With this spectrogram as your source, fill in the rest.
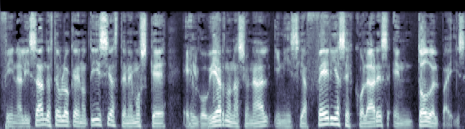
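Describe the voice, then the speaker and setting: A man's fairly low voice, an ordinary speaking voice, with lively intonation at a fairly slow pace, dry and close with no echo against a quiet background. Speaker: radio host. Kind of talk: news reading. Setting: radio studio. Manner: formal.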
